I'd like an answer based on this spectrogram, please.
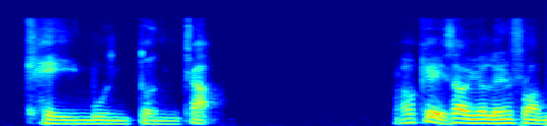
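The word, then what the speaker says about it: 奇門遁甲: Type the word me if you heard about a system called Qi Men Dunjia. in Cantonese is pronounced as Kei Mun Ton Kap.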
